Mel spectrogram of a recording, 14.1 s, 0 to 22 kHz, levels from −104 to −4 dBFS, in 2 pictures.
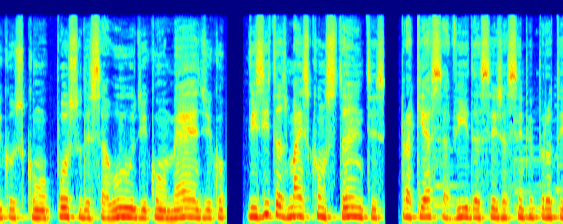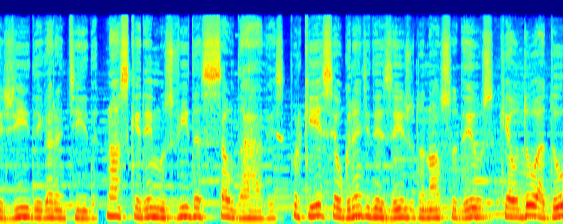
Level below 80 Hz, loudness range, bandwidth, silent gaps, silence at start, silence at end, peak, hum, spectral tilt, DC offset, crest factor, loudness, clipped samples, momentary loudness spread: -64 dBFS; 1 LU; 16 kHz; 2.84-3.03 s, 4.82-4.98 s; 0 s; 0 s; -12 dBFS; none; -5 dB/octave; under 0.1%; 12 dB; -24 LUFS; under 0.1%; 6 LU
